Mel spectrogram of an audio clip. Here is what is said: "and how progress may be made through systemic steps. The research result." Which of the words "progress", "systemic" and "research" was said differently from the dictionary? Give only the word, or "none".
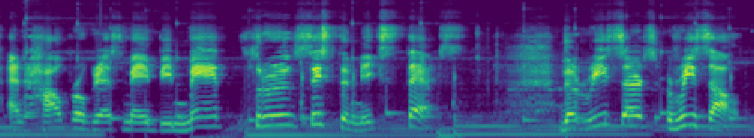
none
